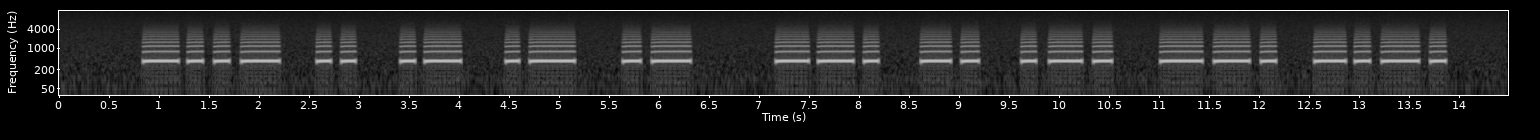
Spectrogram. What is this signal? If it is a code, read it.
Morse code (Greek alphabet), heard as a horn, hand-sent with a straight key, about 9 wpm. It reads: ΞΙΑΑΑ ΓΝΡΓΘ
